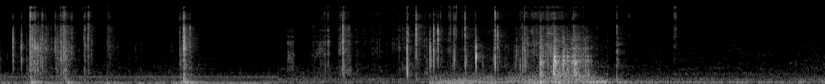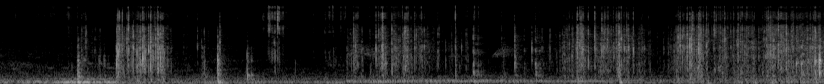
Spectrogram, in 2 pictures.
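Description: Plastic food packaging crinkling and tearing as it is handled and opened, with scissor snips and sharp clicks and knocks of food and utensils on a plate. A steady low hum sounds at the start and stops about three seconds in.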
